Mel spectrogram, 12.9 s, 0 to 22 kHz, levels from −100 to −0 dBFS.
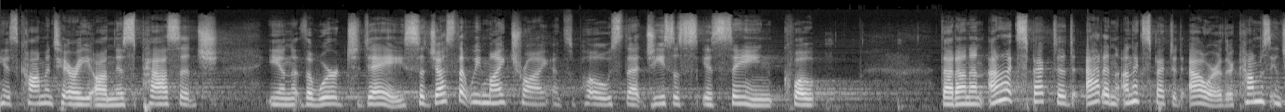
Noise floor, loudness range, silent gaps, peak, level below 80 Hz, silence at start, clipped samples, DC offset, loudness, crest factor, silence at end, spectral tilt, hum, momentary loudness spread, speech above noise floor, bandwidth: -49 dBFS; 3 LU; none; 0 dBFS; -58 dBFS; 0 s; under 0.1%; under 0.1%; -20 LUFS; 22 dB; 0 s; -2.5 dB/octave; none; 7 LU; 28 dB; 15.5 kHz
